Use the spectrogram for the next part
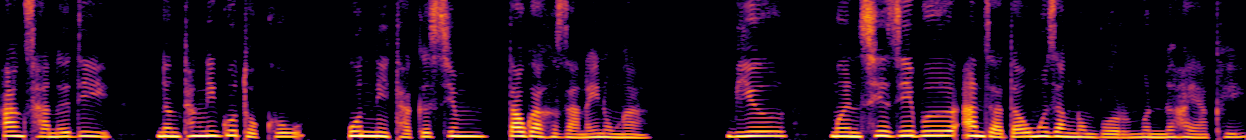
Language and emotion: Bodo, sad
